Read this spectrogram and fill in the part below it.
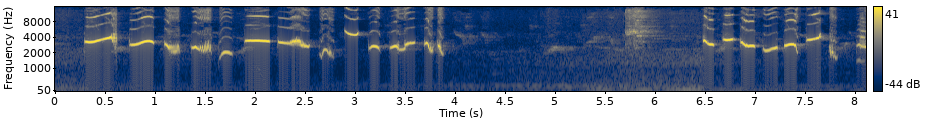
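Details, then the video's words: Oriental magpie-robin song serving as a lure for a bird that is slow to sing. Quick varied whistles and slurred notes fill the first four seconds, then a quieter interval with low background rumble, then another lively burst of whistled phrases. "PANCINGAN BURUNG KACER MALAS BUNYI DIJAMIN NYAUT"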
